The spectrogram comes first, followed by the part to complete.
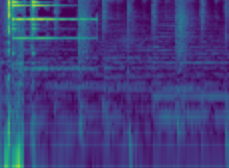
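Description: A short bell-like ding sound effect at the very start, its high ringing tones fading within about a second, over background music with a regular beat.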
